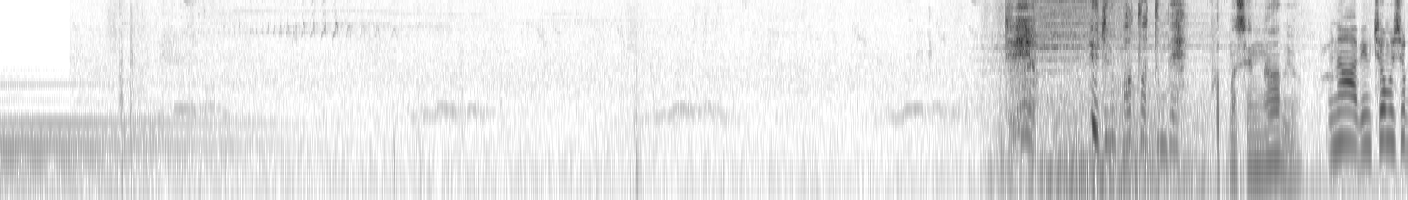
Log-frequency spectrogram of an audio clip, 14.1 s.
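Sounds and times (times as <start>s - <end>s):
faint birds chirping: 0.8s - 14.0s
lower wavering bird calls: 1.5s - 10.4s, 13.0s - 14.0s.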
